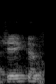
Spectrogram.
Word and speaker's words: Jakeb: i think it's just jacob ginsberg which is spelled j-a-k-e-b g-i-n-s-d-e-r-g so it's basically jake with a b at the end a lot of people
